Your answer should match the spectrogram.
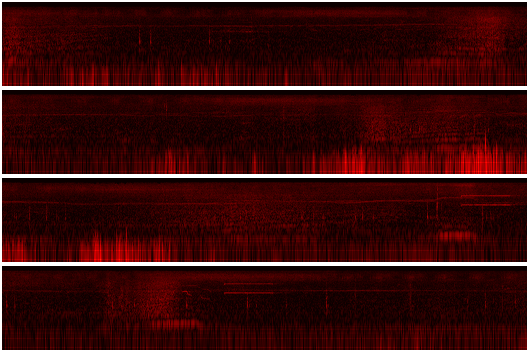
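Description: Small electric multirotor drone flying overhead: a high, steady propeller buzz that wanders slightly in pitch as the throttle changes, swelling with a sweeping whoosh each time it passes close, about three times. Wind rumbles on the microphone in the middle.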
